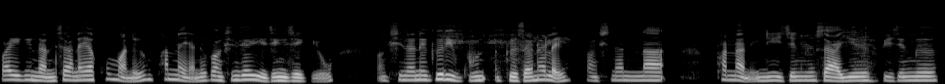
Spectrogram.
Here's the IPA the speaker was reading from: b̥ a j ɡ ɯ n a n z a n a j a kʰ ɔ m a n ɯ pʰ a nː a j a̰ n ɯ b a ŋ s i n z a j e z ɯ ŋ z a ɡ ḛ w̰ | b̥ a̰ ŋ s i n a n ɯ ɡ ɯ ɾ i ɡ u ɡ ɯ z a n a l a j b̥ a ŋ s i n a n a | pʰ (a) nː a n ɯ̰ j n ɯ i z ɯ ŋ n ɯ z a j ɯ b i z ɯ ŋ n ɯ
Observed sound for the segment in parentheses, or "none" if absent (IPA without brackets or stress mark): a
